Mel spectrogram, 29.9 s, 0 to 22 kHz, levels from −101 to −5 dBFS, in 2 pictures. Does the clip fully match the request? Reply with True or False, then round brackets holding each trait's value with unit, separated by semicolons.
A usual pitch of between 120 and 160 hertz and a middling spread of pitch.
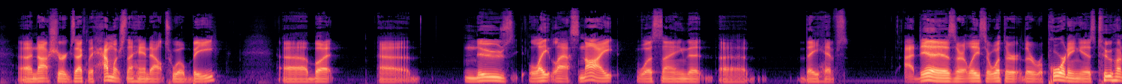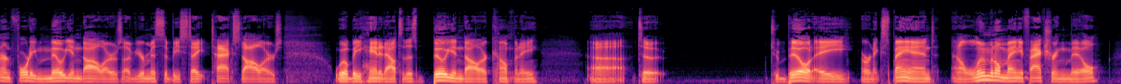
False (95 Hz; 3.1 semitones)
